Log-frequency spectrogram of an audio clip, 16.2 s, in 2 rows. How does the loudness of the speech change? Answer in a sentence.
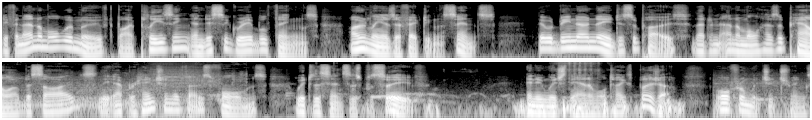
The volume of the speech stays about the same.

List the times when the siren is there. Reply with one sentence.
The siren can't be heard in this clip.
